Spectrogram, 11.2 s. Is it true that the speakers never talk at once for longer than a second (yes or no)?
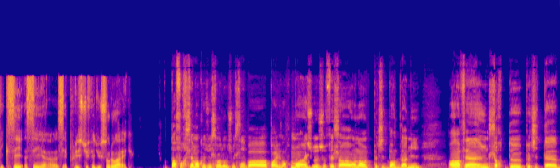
yes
